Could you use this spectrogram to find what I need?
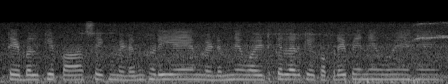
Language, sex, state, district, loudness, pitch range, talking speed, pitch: Hindi, female, Bihar, Araria, -29 LUFS, 205-230 Hz, 215 wpm, 220 Hz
